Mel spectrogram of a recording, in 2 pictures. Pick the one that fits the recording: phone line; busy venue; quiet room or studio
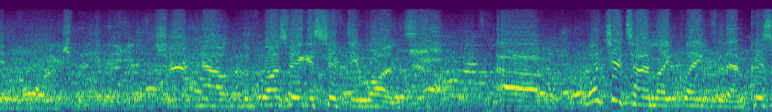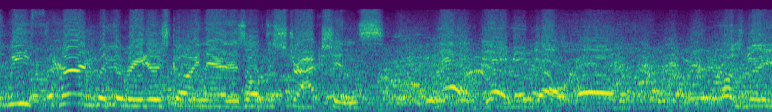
busy venue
